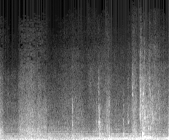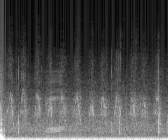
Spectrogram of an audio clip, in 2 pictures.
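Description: Rustling and clicking handling sounds on a bass boat deck as a caught bass is put away. About two and a half seconds in comes one loud hard thump, and a steady low hum runs after it.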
